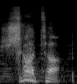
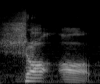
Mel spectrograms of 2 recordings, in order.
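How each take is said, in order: First: The T is pronounced strongly and clearly. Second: The T is cut off with a catch. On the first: "pronounce the T, like, very heavily" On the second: "You're supposed to sound like you choke halfway through"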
